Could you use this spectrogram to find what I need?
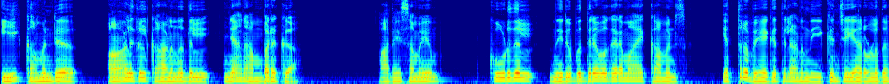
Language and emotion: Malayalam, surprised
